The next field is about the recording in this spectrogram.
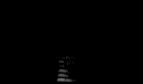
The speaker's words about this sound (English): I'm yawning so much.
